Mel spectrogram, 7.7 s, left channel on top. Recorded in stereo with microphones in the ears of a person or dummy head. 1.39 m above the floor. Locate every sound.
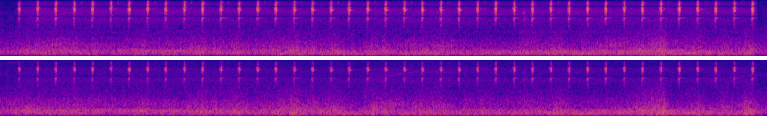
0.2 s ticking: 35° left (ahead or behind)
